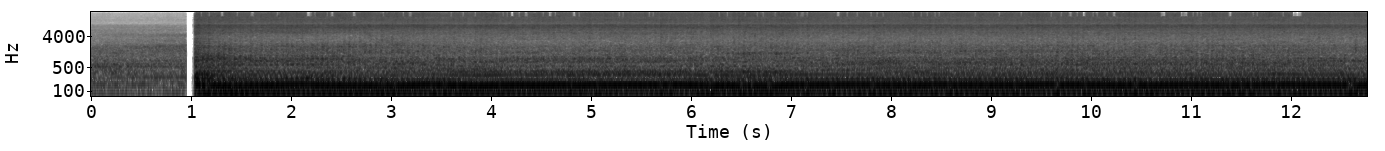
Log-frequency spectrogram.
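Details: 350 V8 being broken in on a Larin engine run stand: steady, even idle with a deep low rumble and no knocks, misses or surges; normal idle.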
